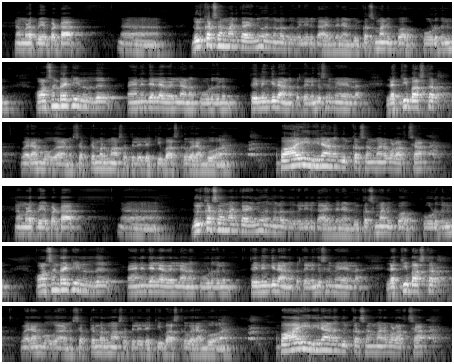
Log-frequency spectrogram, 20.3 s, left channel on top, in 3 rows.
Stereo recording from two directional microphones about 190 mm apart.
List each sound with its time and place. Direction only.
0.2 s a man's voice: 20° left (ahead or behind)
